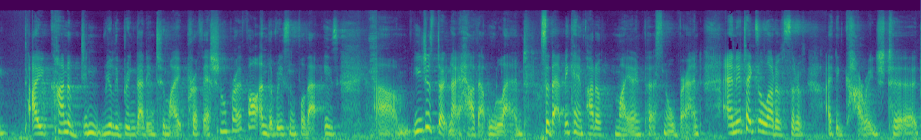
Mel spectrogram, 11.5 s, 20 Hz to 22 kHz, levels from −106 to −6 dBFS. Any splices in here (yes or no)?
yes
